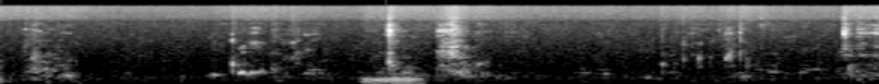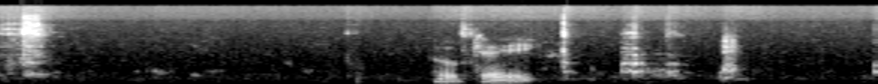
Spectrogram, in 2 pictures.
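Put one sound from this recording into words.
A spoon clinks against a pot.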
